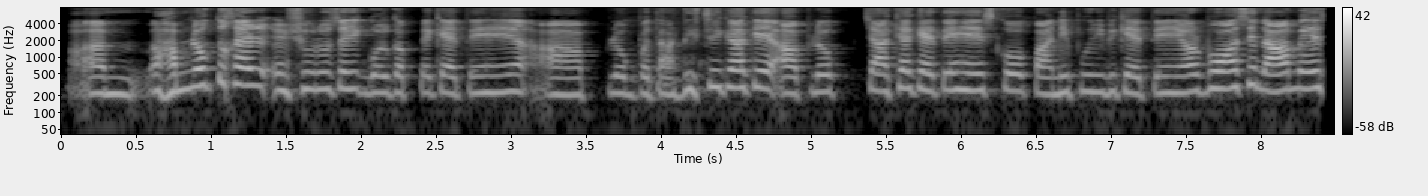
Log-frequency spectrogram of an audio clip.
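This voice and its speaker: A woman's voice: a little high, steady tone, normal speed, few pauses, a little mellow. A woman, narrating her family vlog chattily and talking to her viewers. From Pakistan. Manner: chatty, laughs often, addresses viewers. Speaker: vlogger.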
